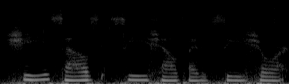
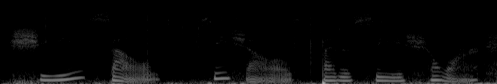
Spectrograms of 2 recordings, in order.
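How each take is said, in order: First: The sentence is said at a faster pace. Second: The sentence is said slowly and carefully. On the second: "Let's do it slowly again so I can I can break it down"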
